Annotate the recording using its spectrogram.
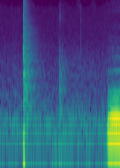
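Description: A single sharp click of a computer keyboard key being pressed, followed about half a second later by a much fainter click, in an otherwise quiet room.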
